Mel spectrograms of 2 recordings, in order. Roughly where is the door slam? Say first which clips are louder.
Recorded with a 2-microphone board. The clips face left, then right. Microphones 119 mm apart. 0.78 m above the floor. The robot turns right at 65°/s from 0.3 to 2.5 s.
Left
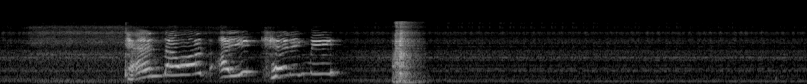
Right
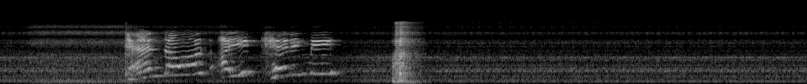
Right 1 dB; right.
